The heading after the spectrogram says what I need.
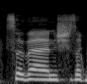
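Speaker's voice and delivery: ordinary delivery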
